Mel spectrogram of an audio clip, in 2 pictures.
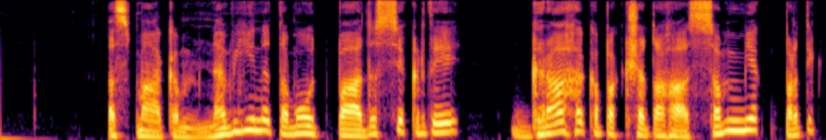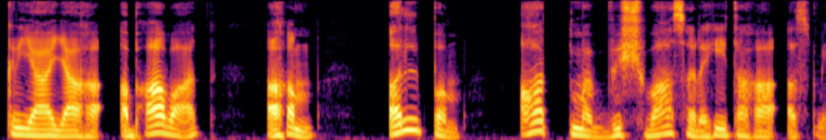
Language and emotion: Sanskrit, sad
